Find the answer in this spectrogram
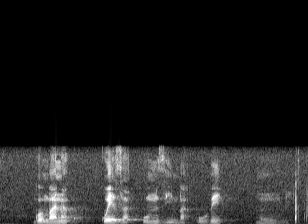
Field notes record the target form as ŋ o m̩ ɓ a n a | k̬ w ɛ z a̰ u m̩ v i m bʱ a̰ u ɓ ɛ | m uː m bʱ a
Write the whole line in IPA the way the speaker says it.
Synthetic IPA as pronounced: ŋ o m̩ ɓ a n a | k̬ w ɛ z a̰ u m̩ z i m bʱ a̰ u ɓ ɛ | m uː m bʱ i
